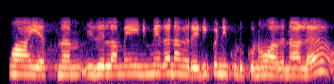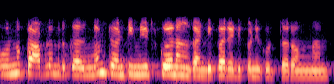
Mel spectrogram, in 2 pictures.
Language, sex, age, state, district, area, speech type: Tamil, female, 30-45, Tamil Nadu, Ariyalur, rural, conversation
